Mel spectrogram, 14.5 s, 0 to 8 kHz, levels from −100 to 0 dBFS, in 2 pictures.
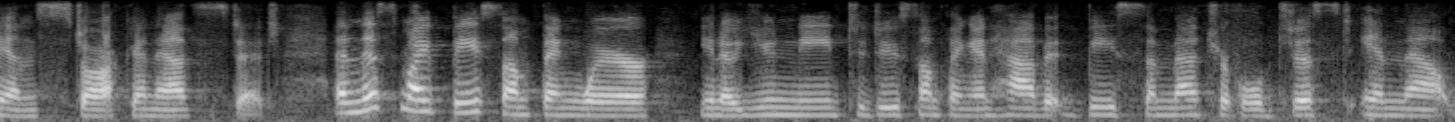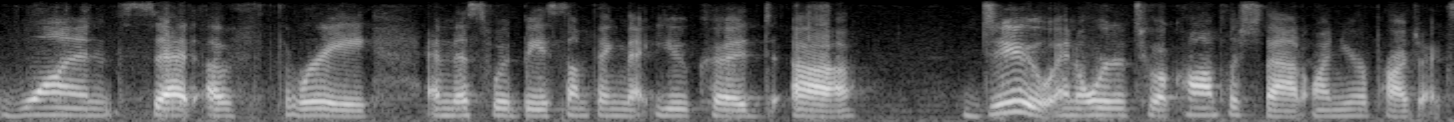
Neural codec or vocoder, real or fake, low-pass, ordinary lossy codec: none; real; 7.2 kHz; Opus, 32 kbps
